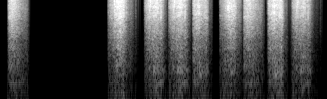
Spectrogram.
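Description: Footsteps thud softly on grass.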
